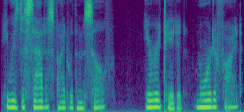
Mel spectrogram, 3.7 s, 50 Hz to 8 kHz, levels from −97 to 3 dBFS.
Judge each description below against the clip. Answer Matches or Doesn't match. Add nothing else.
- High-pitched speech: Doesn't match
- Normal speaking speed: Doesn't match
